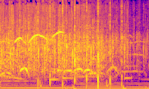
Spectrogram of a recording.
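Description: An applause sound effect: steady, dense applause from a large crowd, loud and continuous throughout, with scattered whistles and cheering voices rising above the clapping.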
